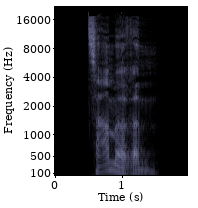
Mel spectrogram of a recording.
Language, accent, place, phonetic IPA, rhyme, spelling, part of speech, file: German, Germany, Berlin, [ˈt͡saːməʁəm], -aːməʁəm, zahmerem, adjective, De-zahmerem.ogg
- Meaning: strong dative masculine/neuter singular comparative degree of zahm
